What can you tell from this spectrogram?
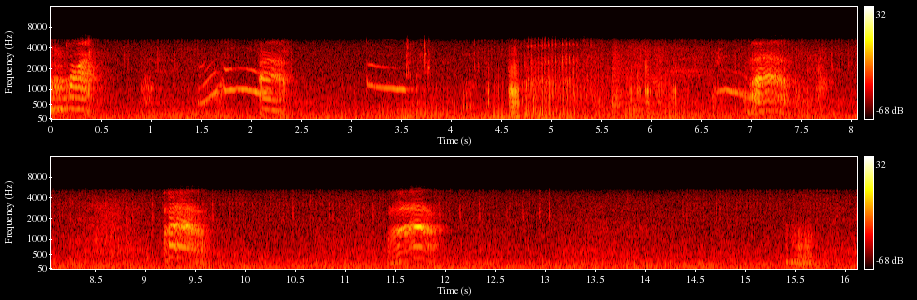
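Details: Savannah kittens around five weeks old, three males and two females, meow a few times early on with rising tonal calls, followed by scattered thumps, rustles and short broadband bursts indoors.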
